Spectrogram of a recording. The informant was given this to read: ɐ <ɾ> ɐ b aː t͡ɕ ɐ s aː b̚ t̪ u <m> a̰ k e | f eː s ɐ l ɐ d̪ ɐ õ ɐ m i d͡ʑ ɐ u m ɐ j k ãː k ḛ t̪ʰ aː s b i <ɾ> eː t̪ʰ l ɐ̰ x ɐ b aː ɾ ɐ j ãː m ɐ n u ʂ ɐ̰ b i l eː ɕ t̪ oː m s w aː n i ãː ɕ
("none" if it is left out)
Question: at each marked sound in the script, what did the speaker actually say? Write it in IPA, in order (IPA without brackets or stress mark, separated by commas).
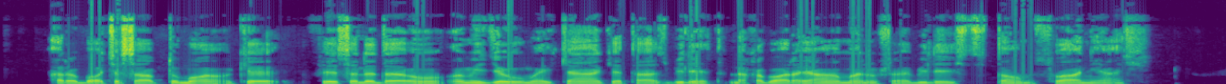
ɾ, m, l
